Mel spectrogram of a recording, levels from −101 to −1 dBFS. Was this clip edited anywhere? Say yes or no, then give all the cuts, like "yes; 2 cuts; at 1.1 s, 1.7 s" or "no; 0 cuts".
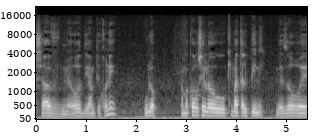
no; 0 cuts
